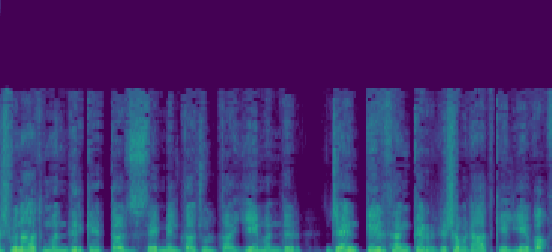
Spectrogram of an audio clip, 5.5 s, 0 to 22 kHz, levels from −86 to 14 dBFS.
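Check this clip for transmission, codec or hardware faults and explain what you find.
Two faults run through the whole speech recording: comb filtering from a delayed channel, and plainly audible lossy coding damage.

The channel delay (comb filtering) lasts the full length. One channel arrives about 5 ms behind the other, and when the two are summed to mono, the components they share cancel at regularly spaced frequencies. The first notch sits around 100 Hz, with further notches repeating up the spectrum. This fixed comb gives the speech a hollow, phasey colour that does not change with the content.

The coding damage is also present from start to finish and is plainly audible. It is likely Vorbis compression, which fits a low bitrate of around 30 kbps. Nothing is present above 14.2 kHz. Below that cut-off, the upper bands are quantised so coarsely that fine detail is replaced by noise of similar energy. 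The result is a hissy, grainy top end, with roughened tones and smeared consonant attacks.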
